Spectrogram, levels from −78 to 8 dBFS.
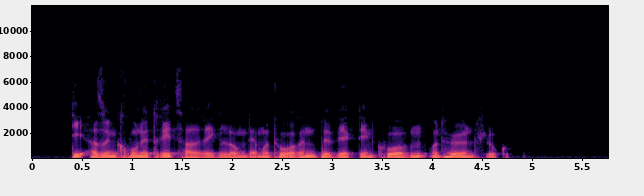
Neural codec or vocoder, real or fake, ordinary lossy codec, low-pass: none; real; Opus, 64 kbps; 7.2 kHz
